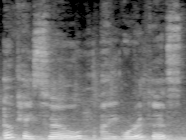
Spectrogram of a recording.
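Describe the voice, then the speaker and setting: A woman giving a casual unboxing review in a hesitant, unhurried manner. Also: medium pitch, animated. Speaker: customer reviewer. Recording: very noisy amateur recording with ambience.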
